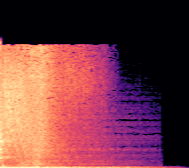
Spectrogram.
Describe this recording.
ARI Scan Mixdown
my own Heavy Rain ARI Scan Sound
redo, sound, Rain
